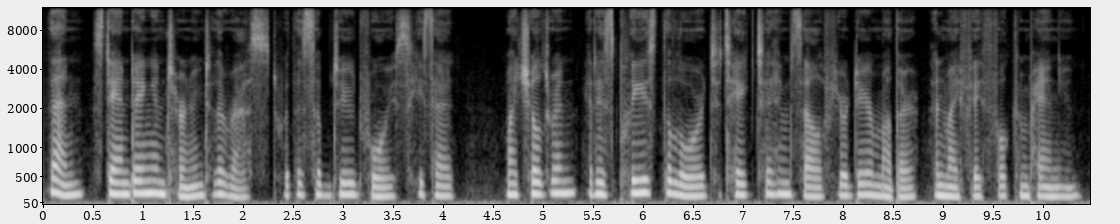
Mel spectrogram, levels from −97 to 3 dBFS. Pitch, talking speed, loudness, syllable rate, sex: 180 Hz, 180 wpm, -19 LUFS, 4.4 syllables/s, female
